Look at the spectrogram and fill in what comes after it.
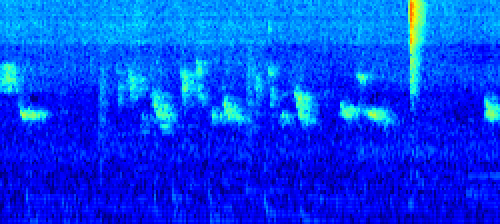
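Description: Small birds chirping, a steady run of short high calls, with one sharp click about four seconds in.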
